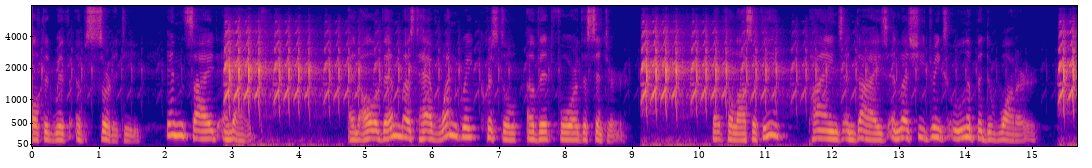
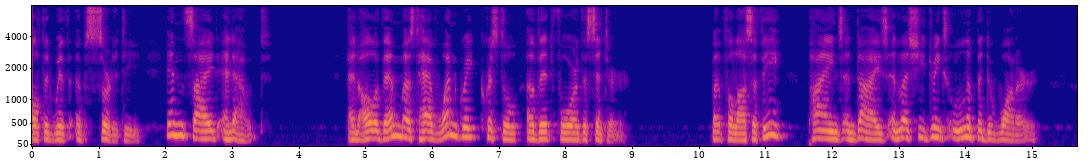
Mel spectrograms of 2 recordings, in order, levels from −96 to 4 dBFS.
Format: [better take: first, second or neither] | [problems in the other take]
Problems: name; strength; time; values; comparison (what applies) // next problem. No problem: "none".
second | background sound (Bird vocalization, bird call, bird song); 6 dB below the speech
